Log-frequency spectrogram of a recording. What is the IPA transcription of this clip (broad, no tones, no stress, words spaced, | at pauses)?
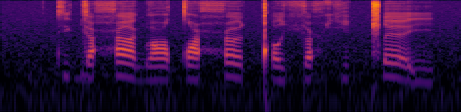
tʲuɡeħa ɡɔj tˤe ħœ ǃɔçoħçiǁɛj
